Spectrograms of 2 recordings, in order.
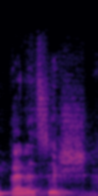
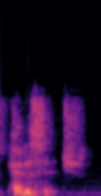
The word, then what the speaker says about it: Pedisich: Pedisich. And am I pronouncing that right? It's slightly off. It's Pedisich. Pedisich. Like Milosevic or something like that, you know.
